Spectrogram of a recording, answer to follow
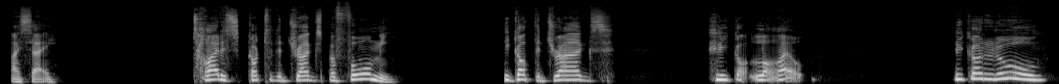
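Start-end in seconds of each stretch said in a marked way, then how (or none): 1.9-10.5 rising higher, voice cracking toward despair; despairing boy. A narrator's reading. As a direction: climb higher with each line, losing hope. Eli despairs on phone.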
